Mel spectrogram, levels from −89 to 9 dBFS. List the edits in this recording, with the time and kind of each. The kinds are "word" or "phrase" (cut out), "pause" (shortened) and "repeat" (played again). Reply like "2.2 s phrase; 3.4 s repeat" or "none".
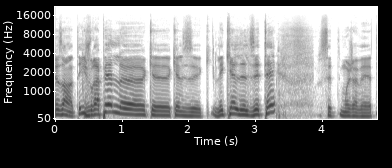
3.9 s pause

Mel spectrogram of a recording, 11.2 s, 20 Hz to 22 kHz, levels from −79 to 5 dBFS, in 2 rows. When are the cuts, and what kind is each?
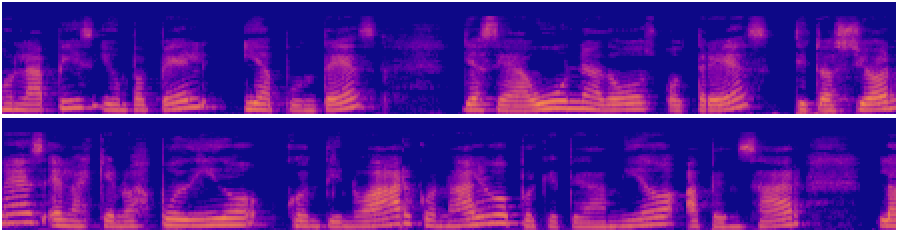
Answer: none

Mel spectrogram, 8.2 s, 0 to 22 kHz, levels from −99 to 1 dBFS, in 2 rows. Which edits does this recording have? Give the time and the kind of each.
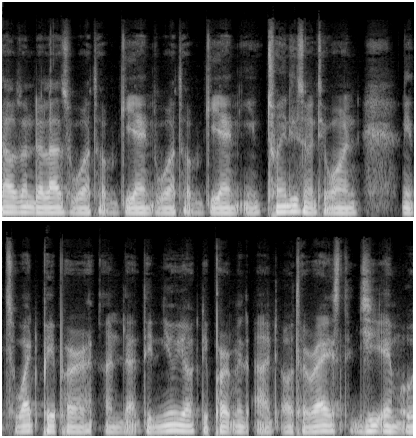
1.5 s repeat; 4.0 s phrase; 5.3 s word; 6.5 s phrase

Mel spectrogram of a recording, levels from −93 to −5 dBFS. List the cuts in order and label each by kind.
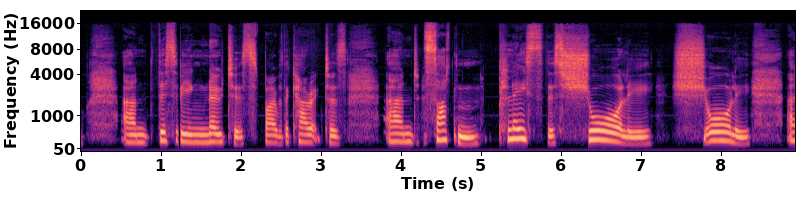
1.2 s word; 2.5 s word; 4.3 s word; 5.1 s pause

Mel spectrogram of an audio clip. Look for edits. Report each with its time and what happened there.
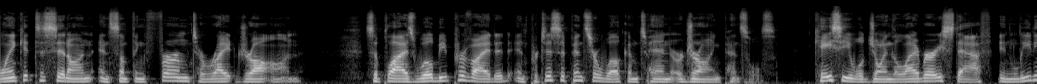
2.4 s word; 6.5 s phrase; 7.9 s pause

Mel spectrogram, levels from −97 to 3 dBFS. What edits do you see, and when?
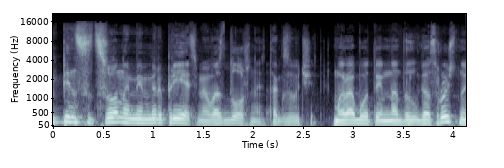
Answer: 1.7 s word; 2.1 s word; 2.7 s pause

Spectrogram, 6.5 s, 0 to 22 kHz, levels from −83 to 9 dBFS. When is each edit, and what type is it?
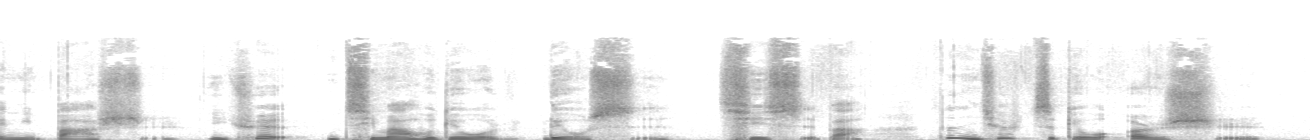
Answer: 0.9 s pause; 1.5 s pause; 2.6 s pause; 3.4 s pause

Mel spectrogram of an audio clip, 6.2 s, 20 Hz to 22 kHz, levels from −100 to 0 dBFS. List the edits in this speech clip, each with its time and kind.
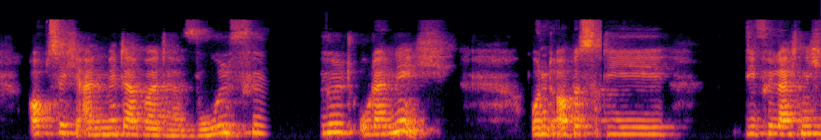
4.5 s phrase

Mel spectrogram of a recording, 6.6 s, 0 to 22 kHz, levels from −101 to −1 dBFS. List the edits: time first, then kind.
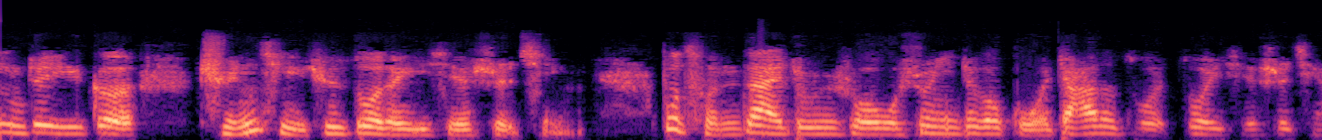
3.3 s word

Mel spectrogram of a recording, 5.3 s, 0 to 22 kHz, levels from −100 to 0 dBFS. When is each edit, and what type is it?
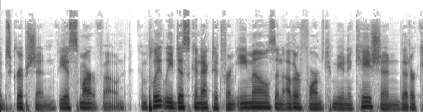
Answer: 1.6 s pause; 4.0 s word

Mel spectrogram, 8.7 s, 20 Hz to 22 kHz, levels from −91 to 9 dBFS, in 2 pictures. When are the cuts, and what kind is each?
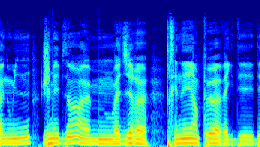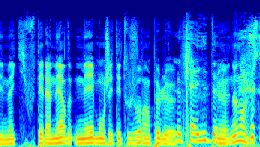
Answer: none

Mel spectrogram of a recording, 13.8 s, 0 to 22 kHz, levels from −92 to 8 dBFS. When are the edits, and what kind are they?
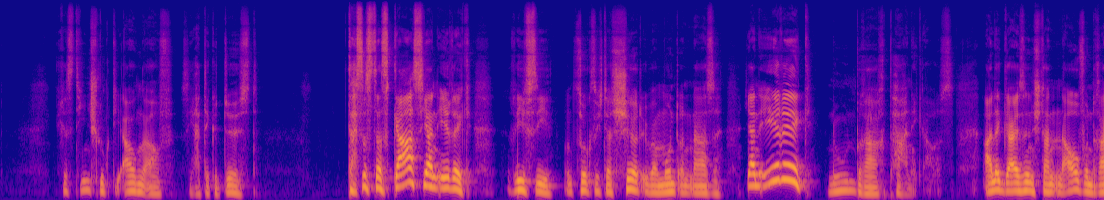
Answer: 10.2 s pause

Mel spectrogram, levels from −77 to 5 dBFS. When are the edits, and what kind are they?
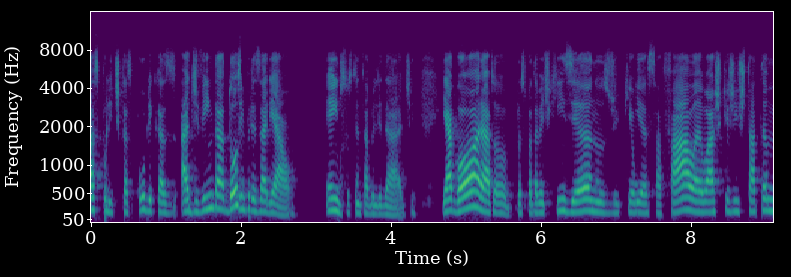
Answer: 2.0 s word; 3.3 s word; 5.3 s word; 7.3 s word

